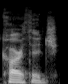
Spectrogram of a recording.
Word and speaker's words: Carthage: Before she parted, she named her new town Carthage, today pronounced Carthage. It means new city in the Punic language.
